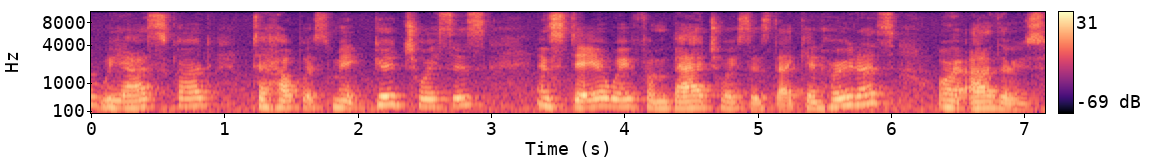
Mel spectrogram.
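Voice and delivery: plain reading voice

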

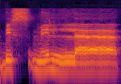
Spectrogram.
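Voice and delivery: বিসমিল্লাহ with a thin, light lam, mouth open, slowly drawn; thin lam recitation. Shown as a demonstration. Teacher showing the thin lam in বিসমিল্লাহ, slow recitation. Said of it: "ফাঁকা করে পড়ব".

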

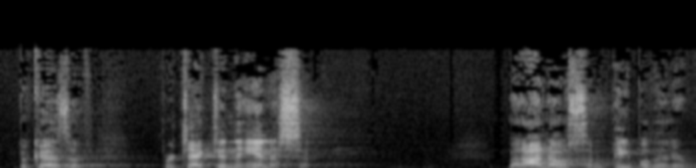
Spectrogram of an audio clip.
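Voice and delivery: usual speaking voice

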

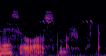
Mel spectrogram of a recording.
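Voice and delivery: unvoiced whispered give-up; resigned whisper under the breath. Real, not acted. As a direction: breathe it out to yourself, letting it go. Muttering to himself, giving up.

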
